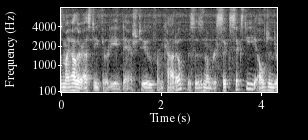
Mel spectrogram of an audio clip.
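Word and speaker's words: Kato: know a lot of people out there say KO um I call it kado just because that's how the employees at kado USA pronounce it so that's how I pronounce it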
